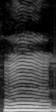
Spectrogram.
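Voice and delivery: short closed-mouth hum of yes; mm-hmm, just humoring her; humming assent. A narrator's reading. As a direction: hum a lazy yes through closed lips. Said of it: "ఊ కొడుతున్నాడు".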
